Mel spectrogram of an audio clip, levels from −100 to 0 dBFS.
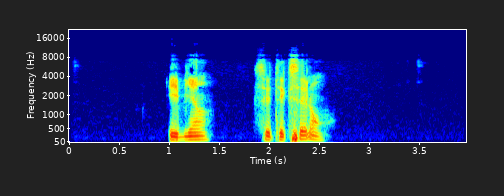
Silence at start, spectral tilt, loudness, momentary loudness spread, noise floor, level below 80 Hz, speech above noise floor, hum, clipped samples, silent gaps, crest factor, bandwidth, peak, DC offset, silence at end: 1 s; -5 dB/octave; -20 LUFS; 10 LU; -83 dBFS; -52 dBFS; 64 dB; none; under 0.1%; none; 22 dB; 9.2 kHz; -2 dBFS; under 0.1%; 1.4 s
